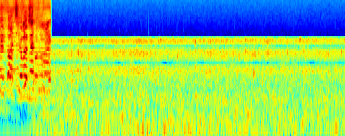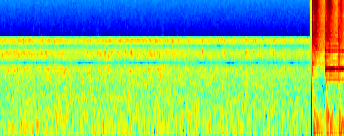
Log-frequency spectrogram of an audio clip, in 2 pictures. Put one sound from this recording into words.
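Whitewater rushes and splashes around a kayak.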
